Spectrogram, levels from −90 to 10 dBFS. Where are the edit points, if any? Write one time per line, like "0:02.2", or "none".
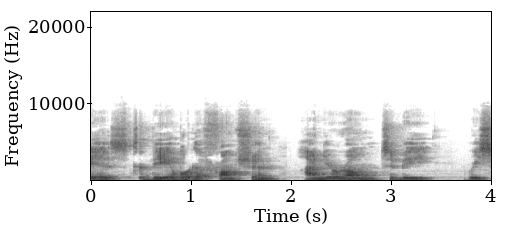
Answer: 0:02.0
